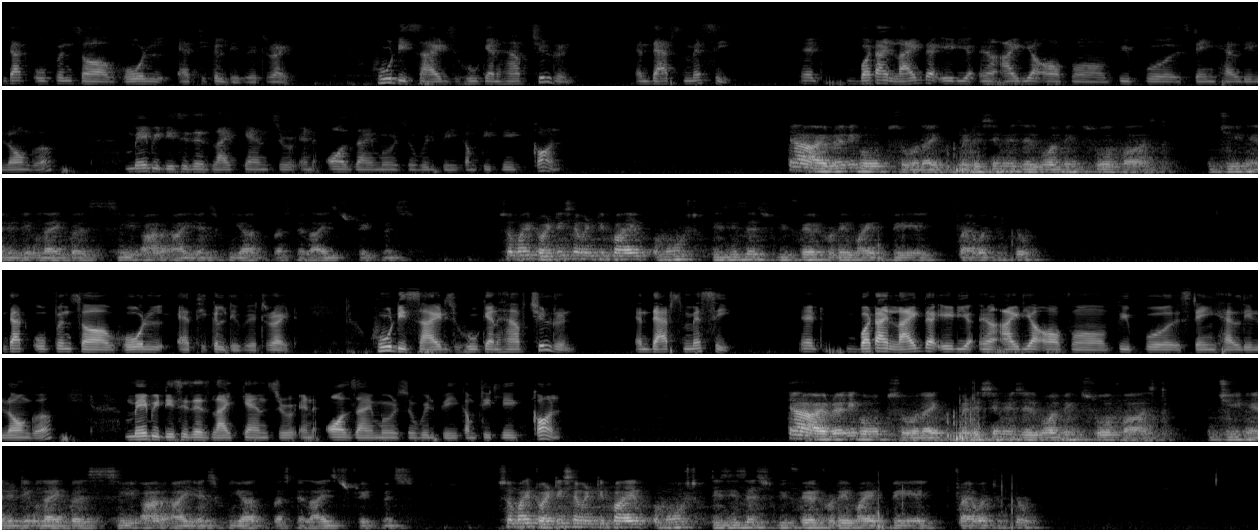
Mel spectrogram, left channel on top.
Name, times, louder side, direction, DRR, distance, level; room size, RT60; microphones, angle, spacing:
voice 1, 0.1-2.9 3.7-5.7 6.3-7.3 8.0-8.2 8.5-18.1 22.1-22.3, right 9 dB, 90° right, 0.3 m, -33 dB
voice 2, 20.4-24.3 24.6-29.2 30.1-35.5, right 3 dB, 65° right, 0.9 m, -31 dB
9.0 x 4.3 x 4.2 m
head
